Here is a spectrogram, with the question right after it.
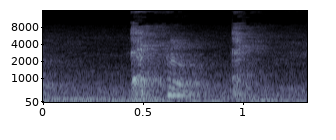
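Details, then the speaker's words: Two short, dry coughs imitating post-viral cough, the lingering cough after a cold that can last 2 to 3 weeks. "ഇതുപോലെ ഒന്നോ രണ്ടോ ചുമയായിരിക്കും. ബാക്കി എല്ലാ ലക്ഷണങ്ങളും മാറും, പക്ഷെ ഈ ചുമ വില്ലനായിട്ട് നിൽക്കും. ഈ ചുമേനെയാണ് നമ്മൾ പോസ്റ്റ് വൈറൽ കഫ് എന്ന് പറയുന്നത്."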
